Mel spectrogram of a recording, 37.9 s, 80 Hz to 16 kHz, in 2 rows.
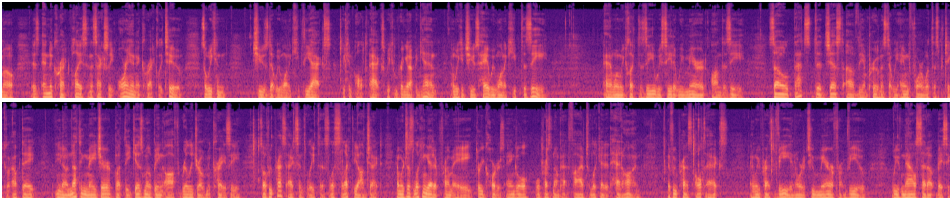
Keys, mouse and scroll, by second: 4.9 click, 6.0 middle click, 6.7 alt+x, 7.4-10.4 middle drag, 10.4 click, 12.1 click, 12.9-20.7 middle drag, 24.0 x, 24.2 click, 24.6 middle click, 24.9 scroll up 1, 25.7 middle click, 26.3 scroll up 1, 29.8 KP_5, 32.7 alt+x, 34.3 v, 36.8 click.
